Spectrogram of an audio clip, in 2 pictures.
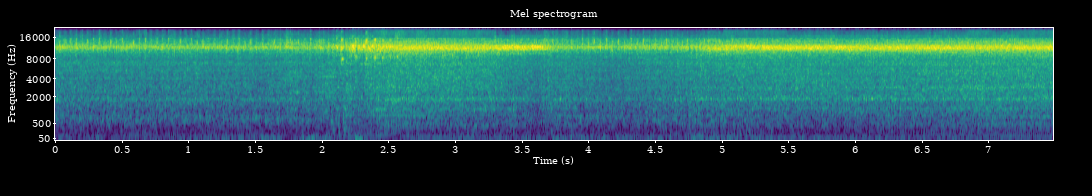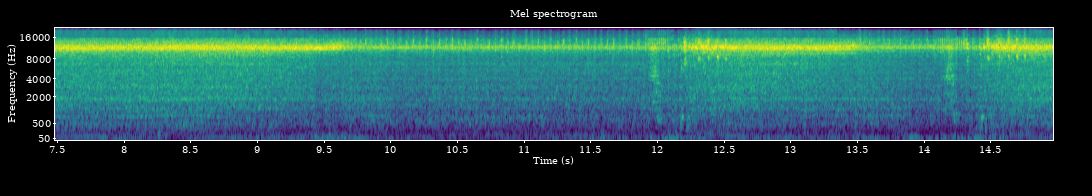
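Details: Chevrolet Cavalier petrol engine at cold idle, quick steady tick about three to four a second, loudest under the valve cover, especially loud when cold and gone once warm; cause unconfirmed.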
